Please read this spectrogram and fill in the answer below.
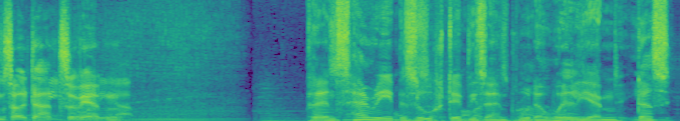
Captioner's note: voiceover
